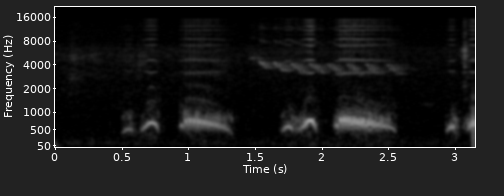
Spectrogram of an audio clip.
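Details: Spotted dove kept as a trapping decoy at Mương Điều, Đầm Dơi district, Cà Mau, recorded 12 March 2019: two quick rising coos then a long, slightly falling hoot, repeated twice, with a faint wavering high whistle in the background.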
